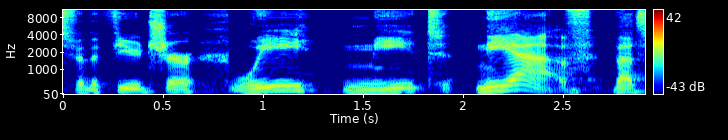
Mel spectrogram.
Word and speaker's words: Niamh: We meet Niamh. That's how you pronounce her name.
